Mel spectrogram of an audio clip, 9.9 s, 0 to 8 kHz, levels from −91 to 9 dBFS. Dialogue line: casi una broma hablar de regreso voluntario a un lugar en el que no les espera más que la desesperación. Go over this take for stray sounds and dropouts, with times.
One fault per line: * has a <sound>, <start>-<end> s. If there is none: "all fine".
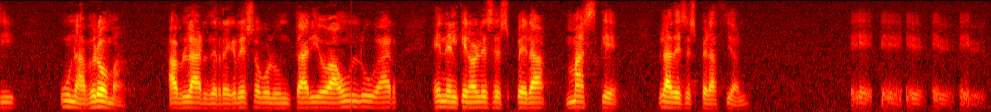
* has a laugh, 8.5-9.9 s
